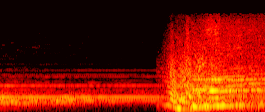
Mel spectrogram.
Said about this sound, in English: In the blackness to the north, Orin saw two sand people rocketing away on speeder bikes.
